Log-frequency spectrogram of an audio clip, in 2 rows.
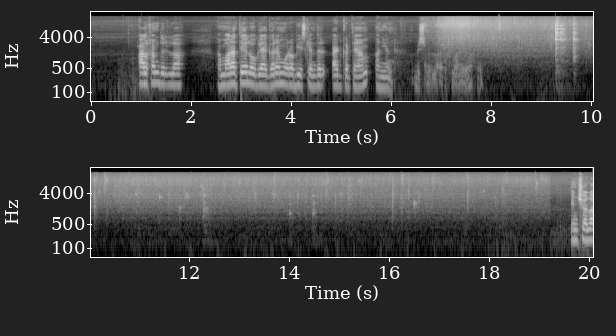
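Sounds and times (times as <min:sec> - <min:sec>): onions sizzling in oil: 0:05.7 - 0:19.7.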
